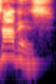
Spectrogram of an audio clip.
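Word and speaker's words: Goncalves: it's on Kaylee, and you're gonna correct me because I know I'm gonna Kelly mispronounce. Gonzalez.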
